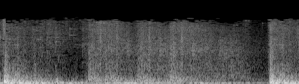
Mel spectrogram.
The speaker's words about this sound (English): Gunshot in your face.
